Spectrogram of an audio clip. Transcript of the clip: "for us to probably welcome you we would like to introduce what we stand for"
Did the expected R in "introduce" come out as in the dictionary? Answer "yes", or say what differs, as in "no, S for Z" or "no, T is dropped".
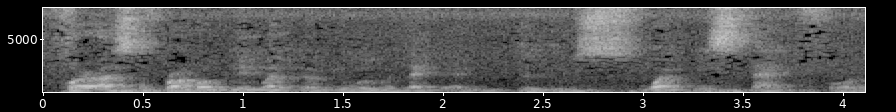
no, R is dropped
